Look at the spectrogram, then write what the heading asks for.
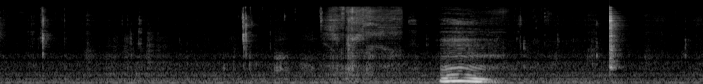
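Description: Close-up mouth sounds of a man eating spoonfuls of jjamppong-bap, chewing. A metal spoon gives a few sharp clicks against the bowl, and a short hummed "mm" comes about four and a half seconds in.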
